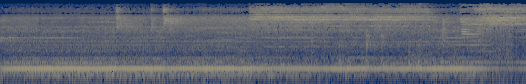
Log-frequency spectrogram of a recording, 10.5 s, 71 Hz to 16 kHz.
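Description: XY4016 finger-joint tenoning machine's electric motors running at a steady hum, just after spinning up. About five seconds in, a brighter, higher-pitched whir joins the hum.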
